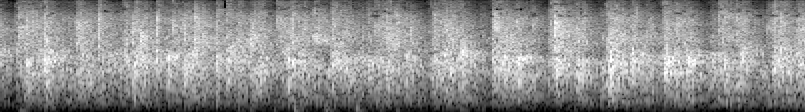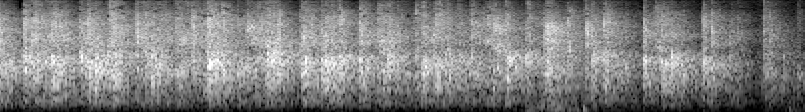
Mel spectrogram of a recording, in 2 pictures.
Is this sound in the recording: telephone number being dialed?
no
